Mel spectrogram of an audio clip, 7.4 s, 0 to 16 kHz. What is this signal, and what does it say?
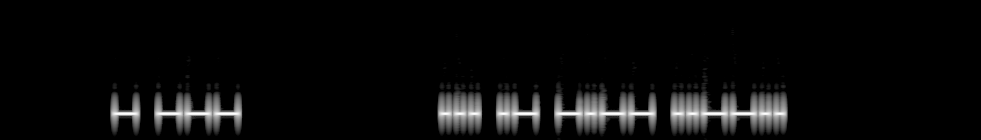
Morse code, heard as a keyed tone, about 22 wpm, 700 Hz. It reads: TO SAY?
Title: 4x Word-Spacing - Sentences from Top 200 Words - 22wpm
